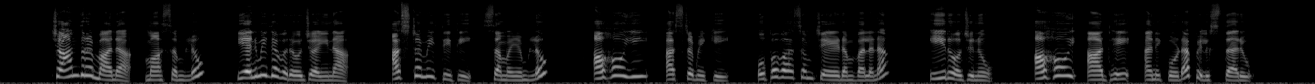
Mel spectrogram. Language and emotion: Telugu, neutral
